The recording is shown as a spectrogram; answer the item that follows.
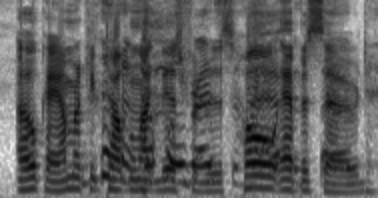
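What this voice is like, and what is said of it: Put-on accent. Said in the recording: “keep talking with that accent.”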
